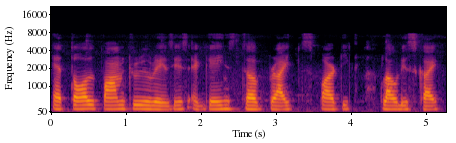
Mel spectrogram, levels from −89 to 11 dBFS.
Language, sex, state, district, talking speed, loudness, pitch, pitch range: English, male, Assam, Kamrup Metropolitan, 115 wpm, -18 LUFS, 140 Hz, 135-145 Hz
